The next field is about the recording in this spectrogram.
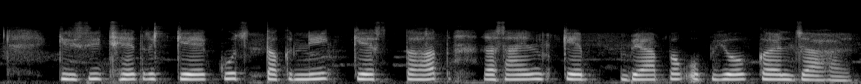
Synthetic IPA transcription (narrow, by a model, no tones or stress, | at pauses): kɾɪsikʃʰeːt̪ɾəkekʊt͡ʃʰt̪əknikːest̪əɦət̪ɾəsaːjənke | bjaːpəkʊ̰pjoːɡ̚kəɾəld͡ʒaːɦɛ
